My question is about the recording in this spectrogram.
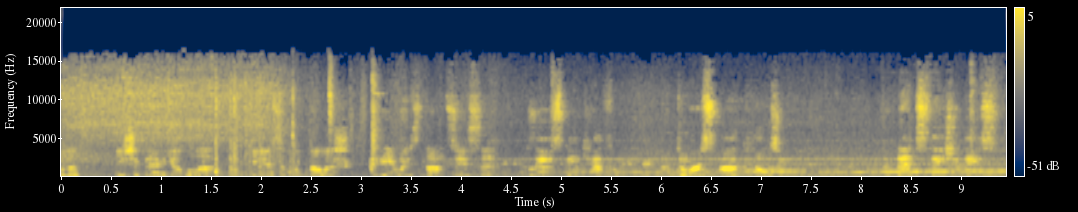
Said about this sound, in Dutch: Wanneer de omroepstem van de metro als laatste in het Engels omroept dat de deuren gaan sluiten, rijden we al en lijken de drie talen wat veel om bij elke halte op te moeten wachten.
